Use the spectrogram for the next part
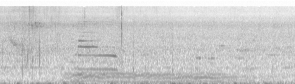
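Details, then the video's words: Angry cat up in a tree, giving a drawn-out, wavering meow that rises then slowly falls over about three seconds, over a steady low rumble of background noise. "Sounds of an angry cat in a tree"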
